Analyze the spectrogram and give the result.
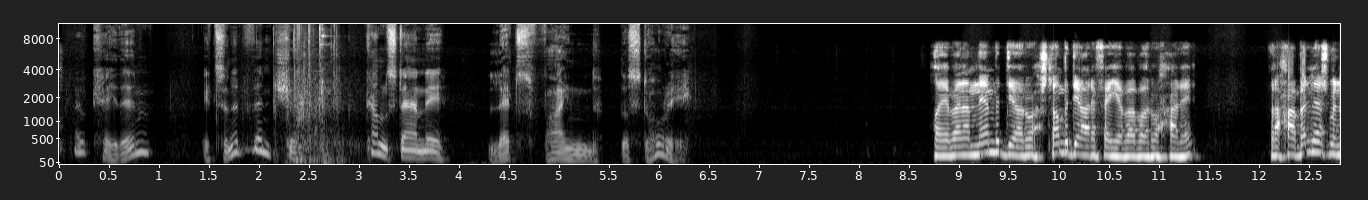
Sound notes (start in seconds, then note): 6.0 footsteps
